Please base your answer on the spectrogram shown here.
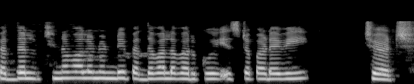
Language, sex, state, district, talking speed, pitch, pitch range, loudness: Telugu, female, Andhra Pradesh, Krishna, 100 wpm, 265 Hz, 255-275 Hz, -15 LUFS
